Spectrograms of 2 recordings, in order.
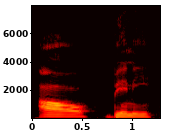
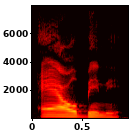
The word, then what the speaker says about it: Albany: where our heart at all benny georgia a-l-b-a-n-y pronounced all not al benny for the folks who ain't from down bottom ain't from the south all benny georgia shout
